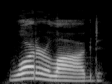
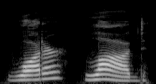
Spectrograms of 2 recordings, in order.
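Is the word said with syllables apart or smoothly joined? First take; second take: smoothly joined; apart. First: The syllables run together without a pause. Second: The syllables are separated by a pause. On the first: "once normally" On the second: "once with the syllables separated"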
